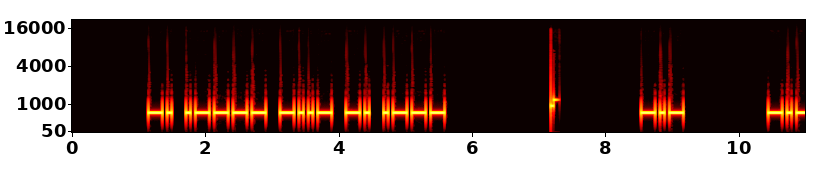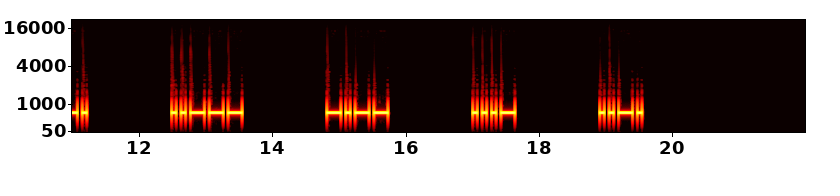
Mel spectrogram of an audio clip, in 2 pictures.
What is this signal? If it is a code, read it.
Morse code, heard as a keyed tone, about 17 wpm, spaced as for 8 wpm, 700 Hz. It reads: N1XNJ KC2YVF
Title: USA Call Signs - 6x Character Spacing - 17wpm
